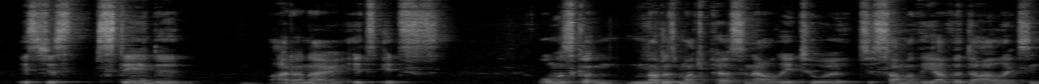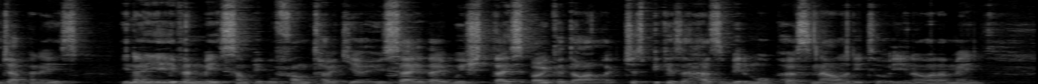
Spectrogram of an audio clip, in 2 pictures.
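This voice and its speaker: Very fast, somewhat breathy speech from a man with an Australian accent, fairly low pitch and ordinary pitch variation. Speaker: Japanese language learning youtuber. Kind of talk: casual talk to camera. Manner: casual, filler-heavy with false starts.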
